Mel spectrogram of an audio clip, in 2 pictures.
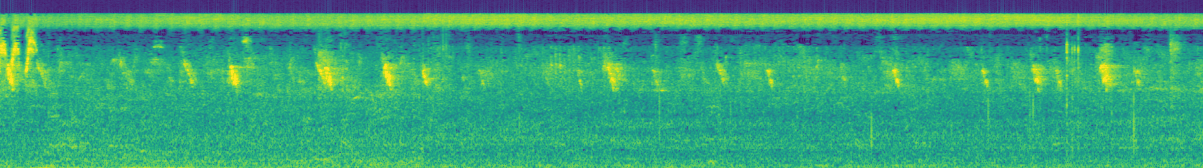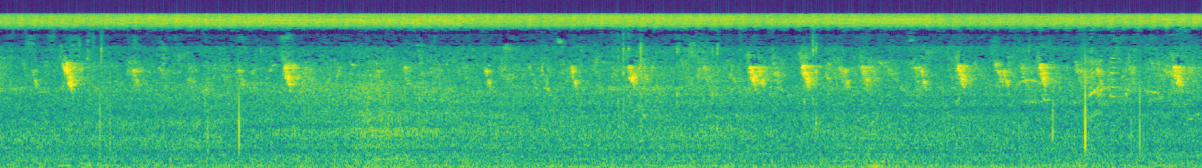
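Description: Small birds chirping: many short, high chirps scattered throughout, over a steady low outdoor rumble.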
